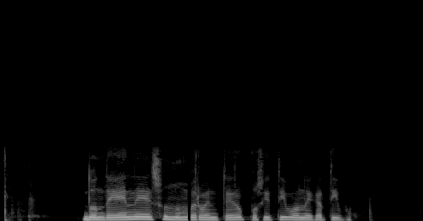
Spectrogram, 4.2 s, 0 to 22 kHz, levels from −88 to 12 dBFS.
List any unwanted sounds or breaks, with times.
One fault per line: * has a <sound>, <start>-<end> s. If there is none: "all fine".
* has a dropout, 1.9-1.9 s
